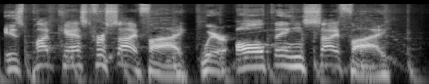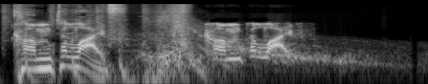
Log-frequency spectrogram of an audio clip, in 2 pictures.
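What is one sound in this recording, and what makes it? A man talks with animation into a close microphone over an online call.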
